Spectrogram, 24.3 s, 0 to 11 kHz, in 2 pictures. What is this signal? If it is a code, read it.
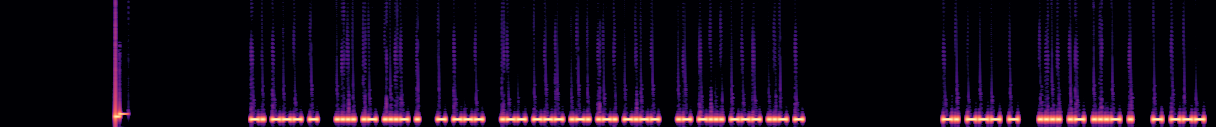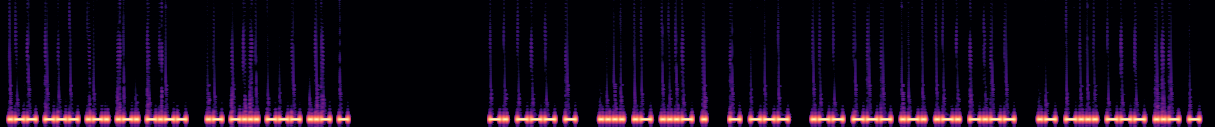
Morse code, heard as a keyed tone, about 40 wpm, 700 Hz. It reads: NOT HAVE TO WORRY ABOUT NOT HAVE TO WORRY ABOUT NOT HAVE TO WORRY ABOUT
